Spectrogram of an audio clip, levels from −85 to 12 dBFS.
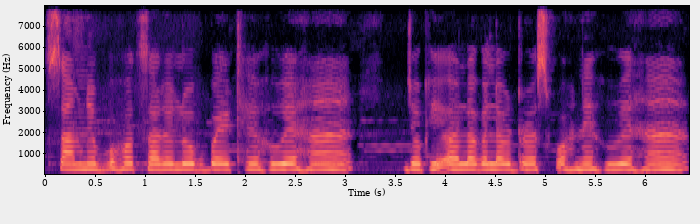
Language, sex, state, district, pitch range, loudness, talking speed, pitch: Hindi, female, Jharkhand, Palamu, 265-275 Hz, -14 LUFS, 140 wpm, 270 Hz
